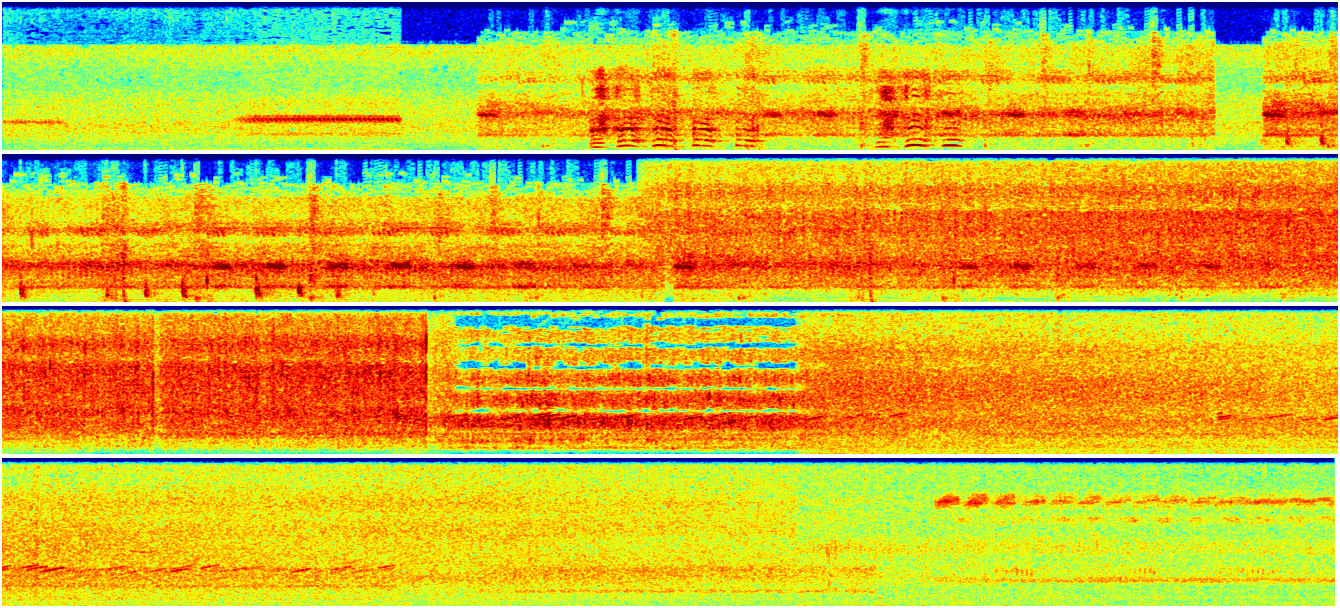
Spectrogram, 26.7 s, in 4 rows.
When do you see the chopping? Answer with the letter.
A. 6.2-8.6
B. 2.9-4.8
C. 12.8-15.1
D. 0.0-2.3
A.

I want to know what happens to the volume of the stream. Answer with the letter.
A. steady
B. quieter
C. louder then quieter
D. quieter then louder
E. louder
C.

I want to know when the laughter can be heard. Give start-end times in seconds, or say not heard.
2.9-4.8.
